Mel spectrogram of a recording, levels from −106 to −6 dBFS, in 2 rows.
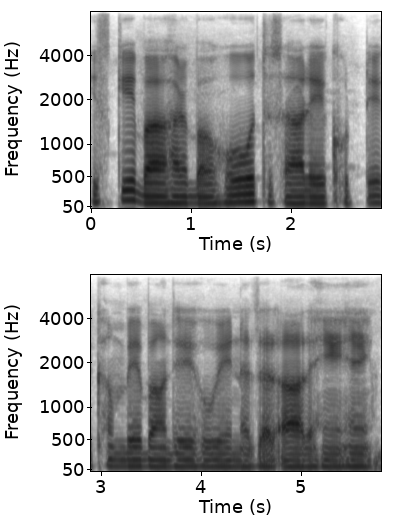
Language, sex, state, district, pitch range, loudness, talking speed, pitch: Hindi, male, Jharkhand, Ranchi, 95-105 Hz, -20 LUFS, 125 wpm, 100 Hz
